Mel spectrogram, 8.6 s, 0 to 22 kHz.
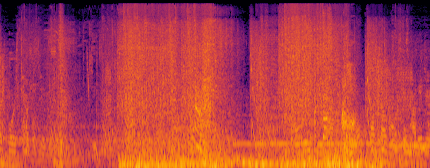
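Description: Bursts of rapid gunfire and heavy impacts fill a loud Mass Effect 2 firefight, sustained and dense, with clattering mechanical hits and brief voice chatter mixed in.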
